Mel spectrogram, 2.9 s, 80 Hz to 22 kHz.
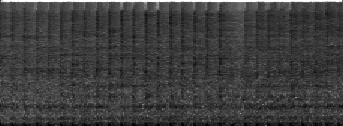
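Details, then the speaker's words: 1985 Honda ATC200S three-wheeler, not run in over a year, now started with the choke off: quick, even single-cylinder thumping at three to four pulses per second, with no misses or clatter. The exhaust pipe is rusted out and loud. Normal, healthy idle. "You can hear the pipe really loud. It just kind of rusted out."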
